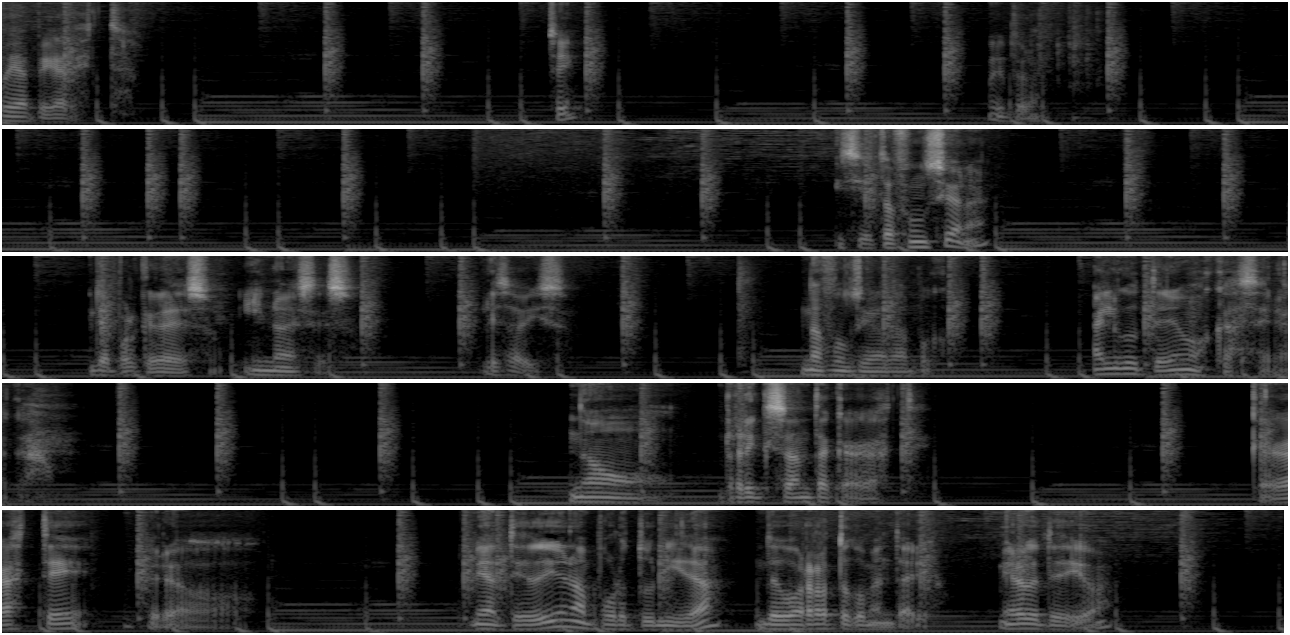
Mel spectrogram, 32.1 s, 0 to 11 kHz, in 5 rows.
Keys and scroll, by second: 0.5 ctrl+s, 1.1 space, 1.7 Return, 2.9 ctrl+s, 3.6 Up, 4.1-6.5 typing, 4.2 Return.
